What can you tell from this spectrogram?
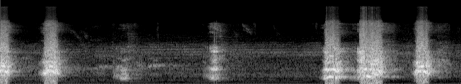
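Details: Irish Wolfhound barking at a hot air balloon flying overhead; deep, loud single barks spaced irregularly, then a quick run of three, with softer muffled woofs between.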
